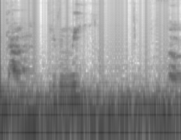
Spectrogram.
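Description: Steady low rumble of a car's cabin on the move, with a few spoken words in the first second.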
